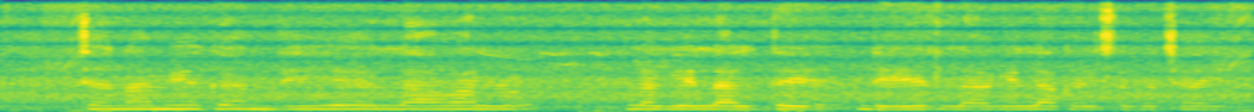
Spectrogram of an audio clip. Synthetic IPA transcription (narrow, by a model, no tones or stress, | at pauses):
d͡ʒənaːmiəɡand̪ʱielaːʋa | ləɡelald̪e | ɖʱeːɾlaːɡelakəisʰəbət͡ʃʰaːe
